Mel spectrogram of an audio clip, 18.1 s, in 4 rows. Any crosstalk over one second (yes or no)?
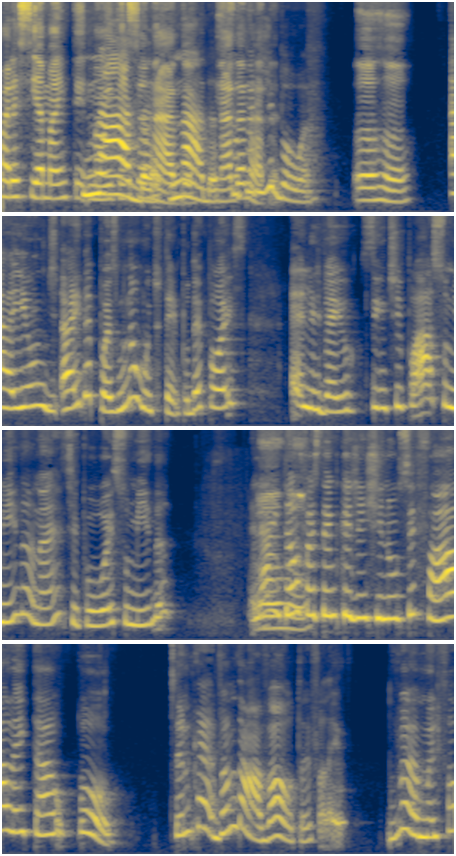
yes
